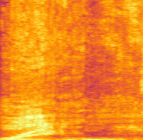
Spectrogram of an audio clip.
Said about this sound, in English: She growled at me, a low guttural growl that came from the back of her throat.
